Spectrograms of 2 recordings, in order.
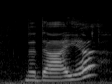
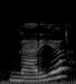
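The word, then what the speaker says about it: Nadiya: i don't know how to say this artist nadalia nadia i do yep n-a-d-i-y-a v-a-s-i-l-k-o-v-a is offering a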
